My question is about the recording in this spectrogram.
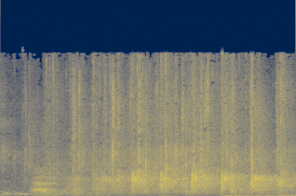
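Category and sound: crowd, audience applause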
